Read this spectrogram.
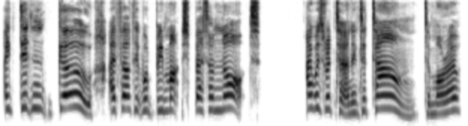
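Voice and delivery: rising into agitation; high and excited. Acted. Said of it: "Sandford's voice rose high and excited".

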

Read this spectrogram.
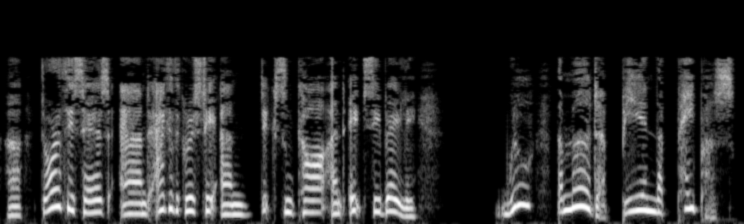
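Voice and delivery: high, chattering schoolboy; a keen young crime fan; eager boy. A narrator's reading. Boy quizzing the detectives, high and eager.

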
